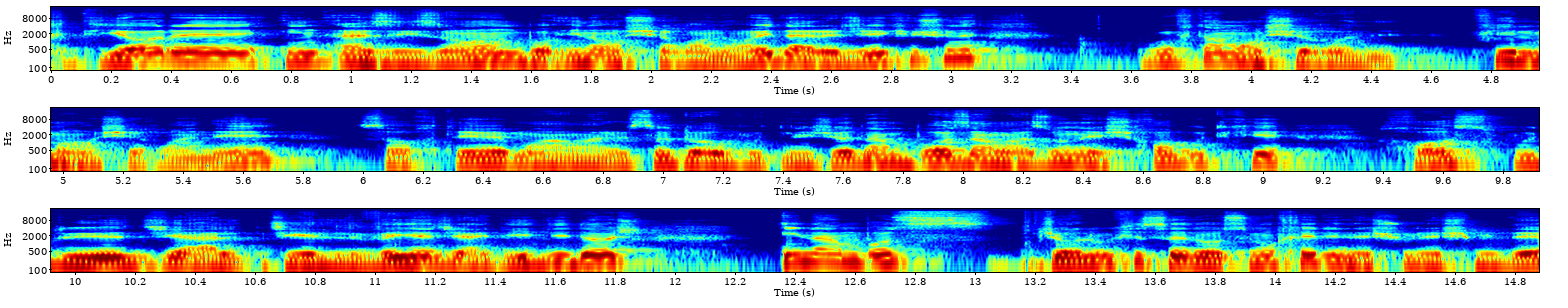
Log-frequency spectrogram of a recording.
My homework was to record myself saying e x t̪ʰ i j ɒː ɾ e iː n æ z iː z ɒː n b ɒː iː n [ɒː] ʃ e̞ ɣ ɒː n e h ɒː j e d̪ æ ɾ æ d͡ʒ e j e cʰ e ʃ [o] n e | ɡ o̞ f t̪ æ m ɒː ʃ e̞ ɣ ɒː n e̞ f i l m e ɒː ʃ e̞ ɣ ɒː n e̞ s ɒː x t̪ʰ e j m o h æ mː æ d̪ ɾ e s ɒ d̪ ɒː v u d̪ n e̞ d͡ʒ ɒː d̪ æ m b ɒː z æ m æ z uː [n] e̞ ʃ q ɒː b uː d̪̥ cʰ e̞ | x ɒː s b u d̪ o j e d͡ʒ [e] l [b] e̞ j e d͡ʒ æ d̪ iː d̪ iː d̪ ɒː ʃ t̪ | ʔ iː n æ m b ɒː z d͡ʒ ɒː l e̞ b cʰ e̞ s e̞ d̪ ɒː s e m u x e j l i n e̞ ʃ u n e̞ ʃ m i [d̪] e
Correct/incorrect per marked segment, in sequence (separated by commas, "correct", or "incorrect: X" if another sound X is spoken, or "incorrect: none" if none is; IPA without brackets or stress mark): correct, incorrect: u, correct, correct, incorrect: v, correct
